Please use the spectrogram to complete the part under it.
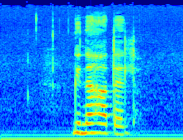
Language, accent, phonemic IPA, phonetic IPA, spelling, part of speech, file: Armenian, Eastern Armenian, /ɡənɑhɑˈtel/, [ɡənɑhɑtél], գնահատել, verb, Hy-գնահատել.ogg
- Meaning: 1. to value, evaluate appreciate, estimate 2. to give a mark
